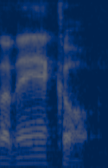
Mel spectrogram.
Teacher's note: Firstly, we're forever dropping H's.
